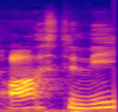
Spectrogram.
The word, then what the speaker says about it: ostomy: Is it ostomy or ostomy? Ostomy. With an M.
